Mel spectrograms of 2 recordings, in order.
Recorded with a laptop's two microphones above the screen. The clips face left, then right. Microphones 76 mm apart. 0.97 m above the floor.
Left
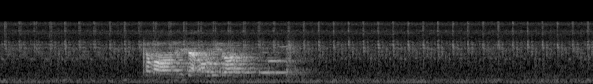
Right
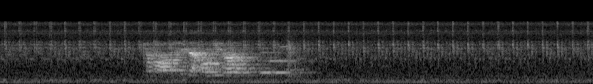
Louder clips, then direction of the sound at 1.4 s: Left 4 dB; 70° left (ahead or behind).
